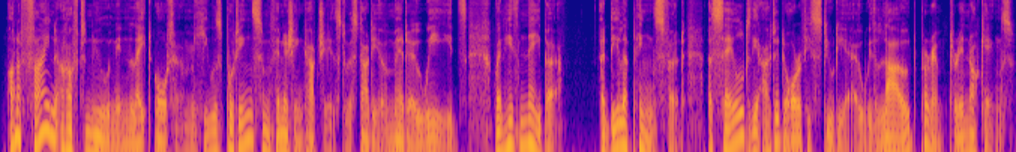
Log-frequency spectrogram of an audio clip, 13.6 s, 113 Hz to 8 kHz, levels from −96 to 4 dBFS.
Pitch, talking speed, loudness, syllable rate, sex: 95 Hz, 155 wpm, -23 LUFS, 4.7 syllables/s, male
